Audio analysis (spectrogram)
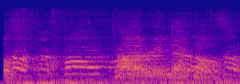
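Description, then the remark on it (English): Dozens of protesters chant in unison at a Sunday march in Urbana, many voices rising and falling together in loud, rhythmic phrases repeated over and over, chanting the name of Tyree Nichols, a Memphis man who died after being beaten by police officers. The march, organized by the Party for Socialism and Liberation, went from the county courthouse to Urbana City Hall. “Dozens of protesters marched Sunday, chanting the name of the Memphis man who died days after being beaten by police officers.”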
